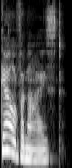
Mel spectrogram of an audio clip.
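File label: "galvanized", British English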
